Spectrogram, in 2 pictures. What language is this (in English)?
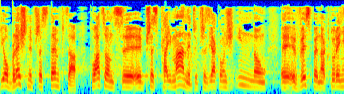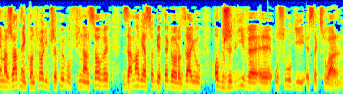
Polish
